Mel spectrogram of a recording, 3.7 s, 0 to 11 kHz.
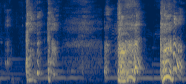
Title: Girl Coughing 335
